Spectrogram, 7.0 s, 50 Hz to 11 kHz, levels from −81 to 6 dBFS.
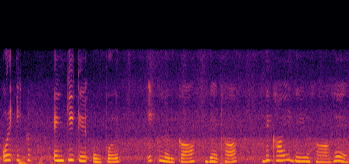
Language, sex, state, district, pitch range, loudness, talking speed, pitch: Hindi, female, Punjab, Kapurthala, 230-320 Hz, -17 LUFS, 105 wpm, 260 Hz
